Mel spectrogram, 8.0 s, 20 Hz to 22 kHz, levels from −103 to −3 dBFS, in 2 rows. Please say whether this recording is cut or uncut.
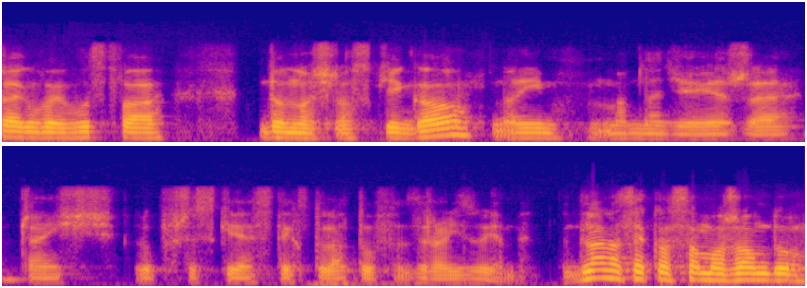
cut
